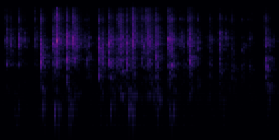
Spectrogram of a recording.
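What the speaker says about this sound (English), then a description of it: "Sorry for the loud typing." Rapid, irregular clicking of keys on a computer keyboard, close and continuous with no voices.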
